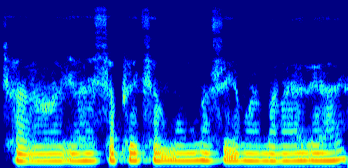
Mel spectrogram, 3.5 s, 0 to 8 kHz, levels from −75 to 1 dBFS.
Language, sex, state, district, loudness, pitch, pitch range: Hindi, male, Bihar, Jamui, -24 LUFS, 135 Hz, 130-140 Hz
